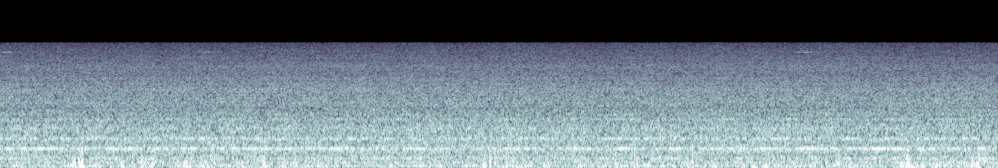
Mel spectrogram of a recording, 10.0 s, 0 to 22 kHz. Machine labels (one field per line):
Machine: fan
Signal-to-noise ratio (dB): 6 dB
